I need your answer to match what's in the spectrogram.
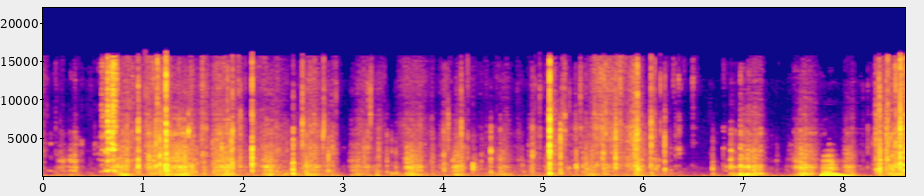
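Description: Crunchy chewing of Bugles Cinnamon Toast Crunch corn snack chips made from degermed yellow cornmeal and blasted with Cinnadust, a steady run of crackly bites and munching over several seconds, with crinkly rustling mixed in and no talking.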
